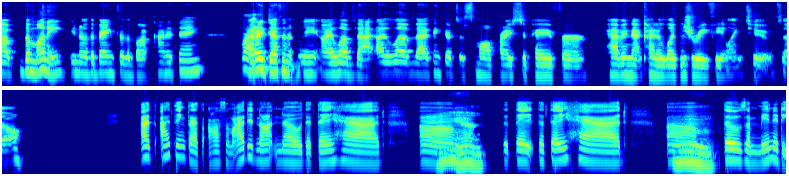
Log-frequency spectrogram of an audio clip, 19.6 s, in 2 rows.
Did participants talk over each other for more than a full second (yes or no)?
no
